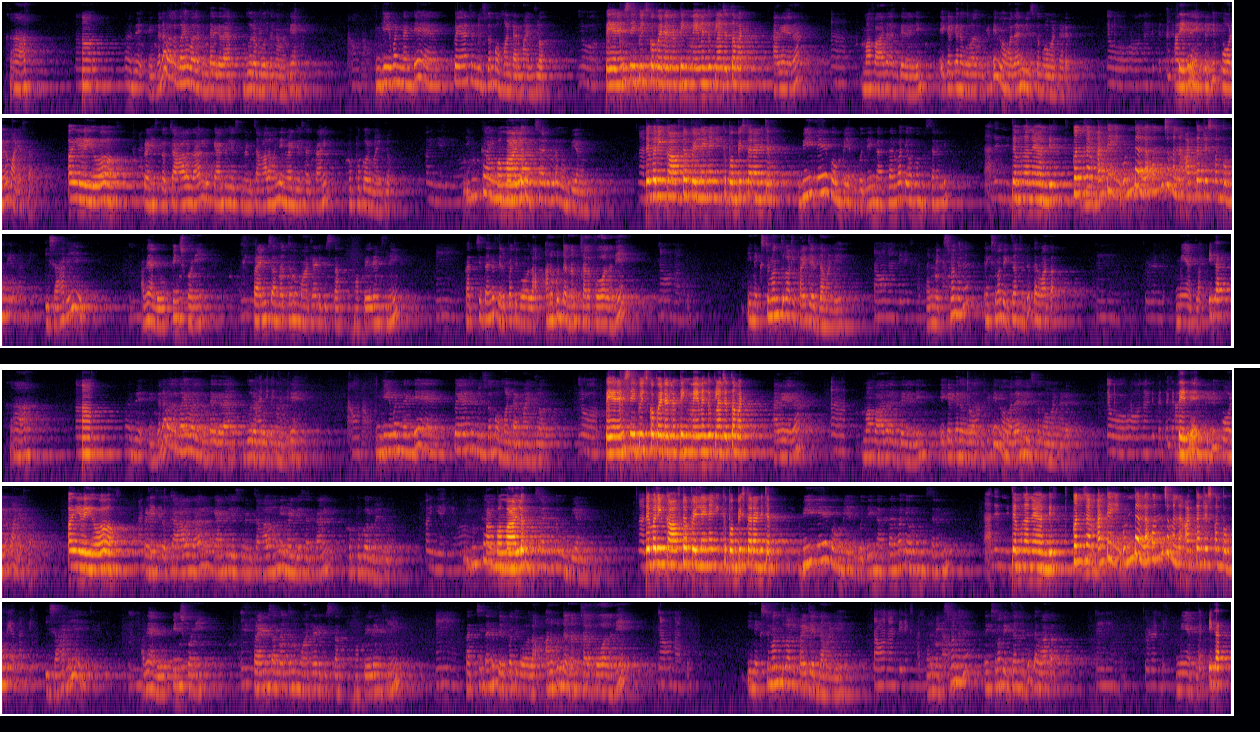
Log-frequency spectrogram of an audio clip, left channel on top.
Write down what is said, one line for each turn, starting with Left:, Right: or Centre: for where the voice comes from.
Left: ఆ
Right: ఆ
Left: అదే ఎంతన్నా వాళ్ళ భయం వాళ్ళకి ఉంటాది కదా దూరం
Right: అది
Left: పోతున్నామంటే
Right: నిజమేలేండి అవునవును
Left: ఇంకేమన్నా ఆన్ అంటే పేరెంట్స్ని పిలుచుకొని పోమ్మంటారు మా ఇంట్లో
Right: ఓ పేరెంట్స్ ని పిలిచకోపోయటట్లుంటే ఇంక మేము ఎందుకు లే అని చెప్
Left: అదే కదా
Right: ఆ
Left: మా ఫాదర్ ఆన్ తే నండి ఎక్కడికైనా
Right: ఉమ్,
Left: పోవాల
Right: అవును
Left: అనుంటే మా మదర్ నీ పిల్చ్ తుమ్మ మంటాడు
Right: నువ్వు అవునండి పెద్ద కథ
Left: అందుకే
Right: అయితే
Left: నేను ఎక్కడికి పోవడమే మానేస్తా
Right: అయ్యయ్యో అట్లయితే
Left: ఫ్రెండ్స్ తో
Right: ఎట్లా
Left: చాలా సార్లు క్యాన్సిల్ చేస్ నన్ను చాలా మంది ఇన్వైట్ చేసారు కానీ ఒప్పుకోరు మా ఇంట్లో
Right: అయ్యయ్యో
Left: ఇంకా
Right: పాపం
Left: ఇంత
Right: వాళ్ళు
Left: ఏజ్ వచ్చాక కూడా పొమ్ పియరు
Right: అదే మరి ఇంకా ఆఫ్టర్ పెళ్లైనా ఇక పంపిస్తార అండి
Left: వీళ్ళే పంపియకపోతే ఇంక ఆ తరువాత ఎవరు పంపిస్ తరండి
Right: అదే నిజముగానే అండి కొంచెం
Left: అదే కదా
Right: అంటే ఉండల్లా కొంచెంమన్నా ఆర్ ర్థం చేసుకొని పంపియల ఆన్
Left: ఈసారి
Right: ఉమ్,
Left: అదే అండి ఒప్పించుకొని
Right: ఉమ్,
Left: ఫ్రెండ్స్ అందరితోను మాట నడిపిస్తా పేరెంట్స్
Right: ఉమ్,
Left: ని
Right: ఉమ్.
Left: ఖచ్చితంగా తిరు పతి పోవాల అనుకుంటున్నాం చాలా పోవాలని
Right: ఆవునఅండి
Left: ఈ నెక్స్ట్ మంత్ లో అట్లా ట్రై చేద్దాం అండి
Right: అవునండి నెక్స్ట్ మంత్ అట్లా
Left: నెక్స్ట్ మంత్ అ నెక్స్ట్ మంత్ ఎక్సామ్స్ ఉంటయి తర్వాత
Right: ఉ చూడండి
Left: మే అట్లా
Right: గట్టిగ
